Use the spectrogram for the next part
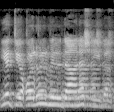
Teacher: جیم حروف قلقلہ میں سے تھوڑا سا آواز لوٹے گی، یعنی اس کو ادا کرتے وقت اس کے مخرج جو ہے ٹکر کھا کر الگ ہو جائیں گے.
